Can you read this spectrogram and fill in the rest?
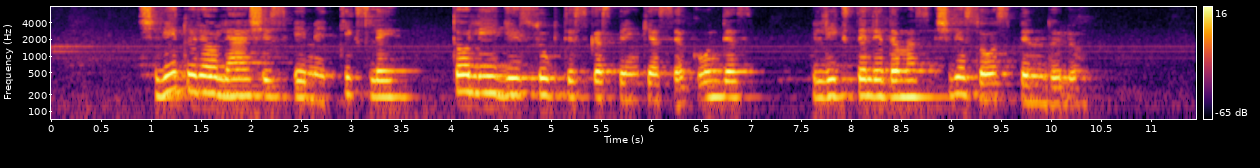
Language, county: Lithuanian, Utena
